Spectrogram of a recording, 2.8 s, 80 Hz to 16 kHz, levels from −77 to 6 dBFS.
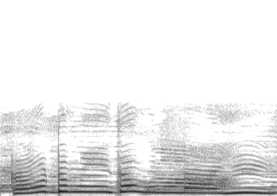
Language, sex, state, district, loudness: Telugu, female, Andhra Pradesh, Annamaya, -16 LUFS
